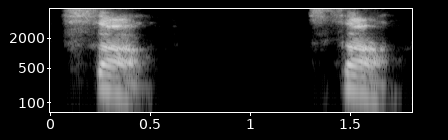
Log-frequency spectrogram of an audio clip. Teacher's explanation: ঠিক, উচ্চারণ হচ্ছে দন্ত ছয়ের উচ্চারণ দাঁতে হবে। জিহ্বার অগ্রভাগ দাঁতকে এসে দাঁতগুলিকে স্পর্শ করবে।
